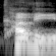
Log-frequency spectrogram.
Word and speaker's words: Kavi: It's pronounced Covey, but it looks like it's spelled like Kavi or Kavi, but it's just a Hindi word for poet.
